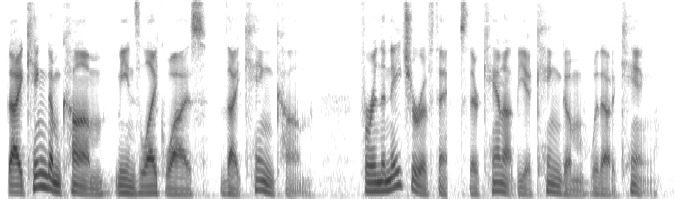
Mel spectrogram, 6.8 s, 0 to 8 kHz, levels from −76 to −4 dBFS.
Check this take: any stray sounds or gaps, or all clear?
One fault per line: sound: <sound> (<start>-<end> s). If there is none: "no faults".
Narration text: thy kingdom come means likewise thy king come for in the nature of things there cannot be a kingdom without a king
sound: dropout (4.5-4.6 s)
